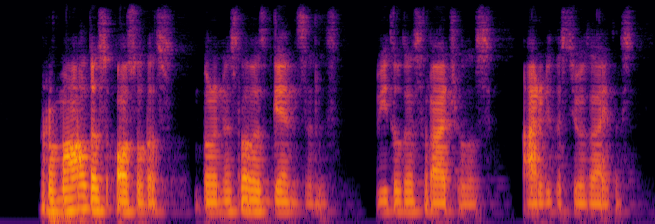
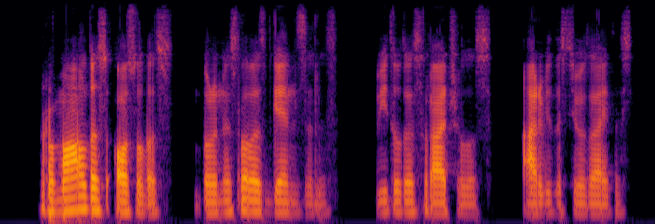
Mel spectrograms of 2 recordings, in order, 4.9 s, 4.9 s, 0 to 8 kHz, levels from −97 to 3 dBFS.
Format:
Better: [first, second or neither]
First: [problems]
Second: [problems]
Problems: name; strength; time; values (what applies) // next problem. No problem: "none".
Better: second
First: room echo; dies away in 0.2 s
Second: none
